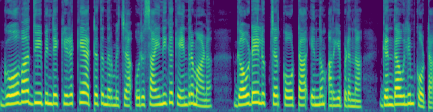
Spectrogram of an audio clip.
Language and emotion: Malayalam, neutral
